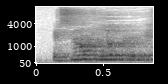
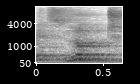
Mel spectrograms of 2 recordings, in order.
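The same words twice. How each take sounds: First: "looked" said as a wrong full-ending version; teacher demonstrating the wrong way to say "looked"; wrong take of looked. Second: "looked" said with a short t ending, looked; ending the word on a half k and t; correct looked. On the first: Teacher to class, demonstrating the wrong "looked". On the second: Teacher to class, modelling the correct "looked". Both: Shown as a demonstration.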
